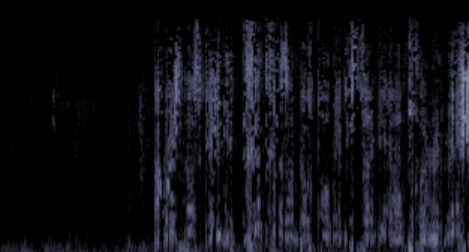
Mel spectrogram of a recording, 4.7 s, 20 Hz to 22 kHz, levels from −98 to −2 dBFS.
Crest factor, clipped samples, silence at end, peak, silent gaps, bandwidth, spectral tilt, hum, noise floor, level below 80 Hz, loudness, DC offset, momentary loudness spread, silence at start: 28 dB; under 0.1%; 0 s; -22 dBFS; none; 16.5 kHz; 0 dB/octave; none; -84 dBFS; -74 dBFS; -49 LUFS; under 0.1%; 11 LU; 1.55 s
